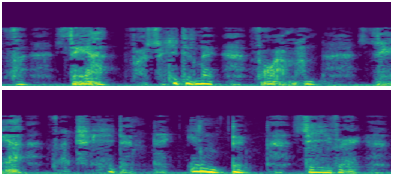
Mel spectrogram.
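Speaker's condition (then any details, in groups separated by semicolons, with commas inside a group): Dystonia with speech disorder; lifelong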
